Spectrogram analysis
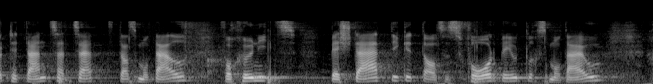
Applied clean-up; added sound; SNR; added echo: none; Raindrop / Drip; 19 dB; none.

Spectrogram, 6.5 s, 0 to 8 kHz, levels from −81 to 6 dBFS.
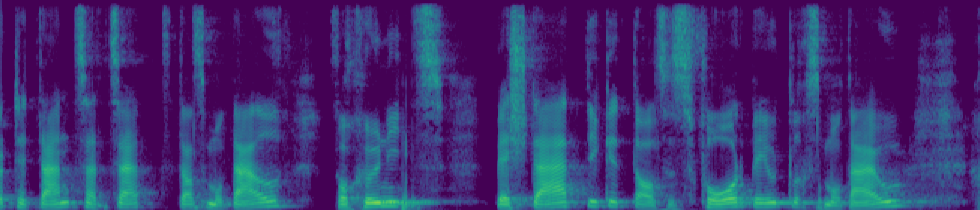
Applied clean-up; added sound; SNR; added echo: neural mask model Resemble Enhance denoiser.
